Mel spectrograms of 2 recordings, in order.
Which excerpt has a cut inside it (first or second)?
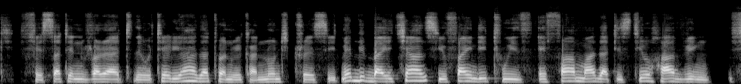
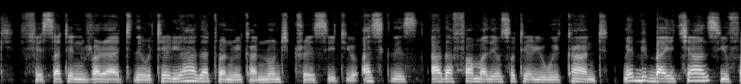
first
